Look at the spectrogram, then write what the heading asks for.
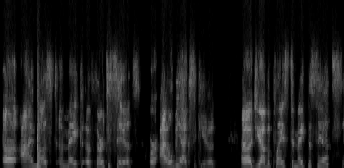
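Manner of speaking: put-on eager Borat accent sales pitch. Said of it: "do the entire demo in Borat voice".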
